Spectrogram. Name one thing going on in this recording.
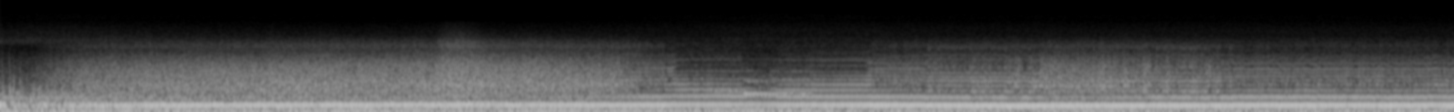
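Wind roars steadily past outdoors.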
